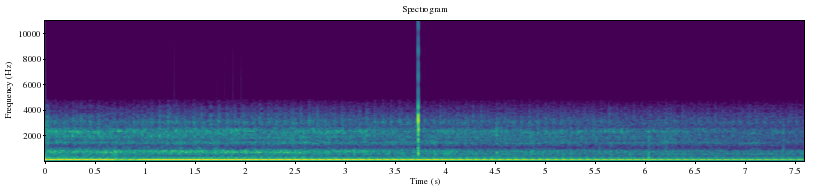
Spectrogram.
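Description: Toyota 4Runner's engine running steadily at low revs as the truck crawls over rock ledges, slowly fading as it pulls away. A single sharp click sounds a little before four seconds in.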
